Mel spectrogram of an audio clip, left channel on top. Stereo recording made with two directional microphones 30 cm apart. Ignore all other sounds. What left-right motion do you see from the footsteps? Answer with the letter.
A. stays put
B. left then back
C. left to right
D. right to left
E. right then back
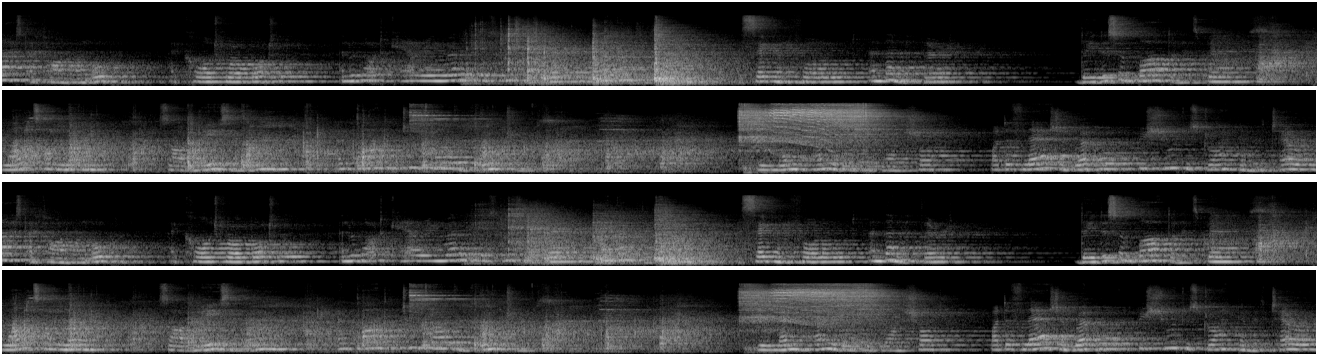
B.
